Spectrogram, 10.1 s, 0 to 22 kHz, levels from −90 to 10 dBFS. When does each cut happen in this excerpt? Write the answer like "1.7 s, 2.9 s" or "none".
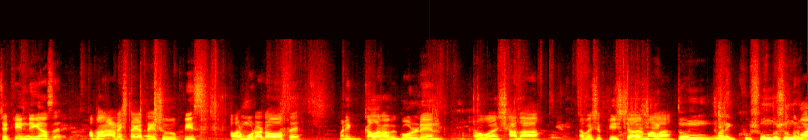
none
